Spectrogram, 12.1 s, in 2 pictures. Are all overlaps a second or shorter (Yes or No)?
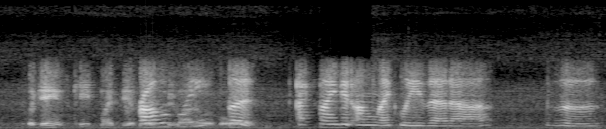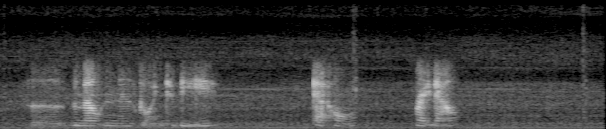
No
